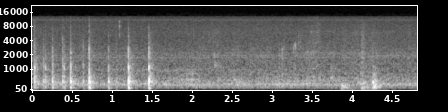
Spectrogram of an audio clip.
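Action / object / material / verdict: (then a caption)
tap / cardboard board game box / cardboard / none. Fingertips tap the edges of a medium-size printed cardboard King of Tokyo game box, hollow and open, with its white inner lid held above it. About nine soft, hollow, dull taps come in a quick uneven run over the first second and a half. After a quiet stretch, two faint knocks follow as the lid is lowered and closed onto the box.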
